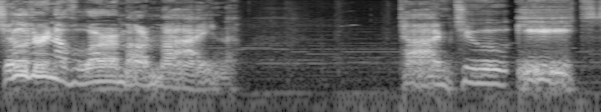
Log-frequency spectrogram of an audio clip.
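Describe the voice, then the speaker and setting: Faint music plays behind a man doing a put-on character voice at a very slow pace. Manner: bellowing, menacing.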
